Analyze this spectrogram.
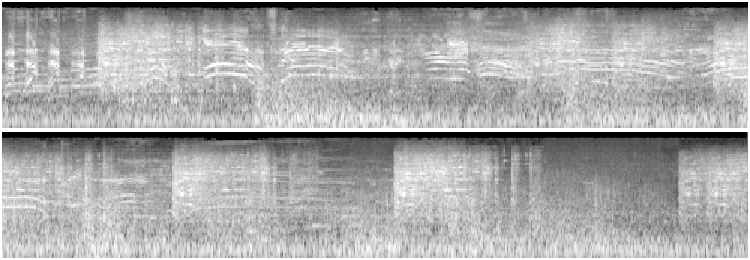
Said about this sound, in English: they decided, we're going to break one ceramic plate, and we're just going to loop it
